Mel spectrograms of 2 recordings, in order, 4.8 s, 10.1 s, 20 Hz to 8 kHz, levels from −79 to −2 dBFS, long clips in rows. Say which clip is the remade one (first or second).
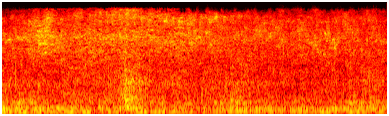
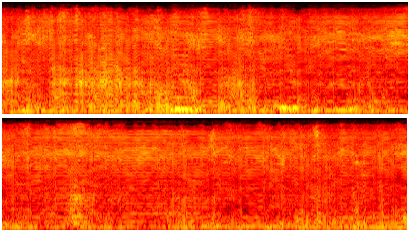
second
